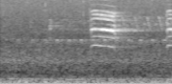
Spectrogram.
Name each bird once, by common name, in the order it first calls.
Blue Jay, unidentified bird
